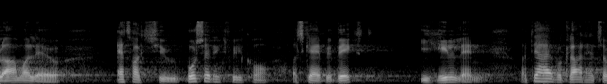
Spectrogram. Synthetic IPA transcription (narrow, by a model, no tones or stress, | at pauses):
lɑ̈mɐɒlɛːʊæd̥ʁɑ̈ɡ̥̚t͡sʰiʊəb̥o̝sed̥ne̝ŋsʋilkʰɒ̰ːɒ̽sɡ̥ɛːb̥əʋeɡ̥sd̥ | ihe̝ːləlæ̰n̰ð̩ˠɒ̽d̥e̝hɑ̈jafɒ̽kʰlɑ̈d̥hæɐt͡sʰɒ̽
